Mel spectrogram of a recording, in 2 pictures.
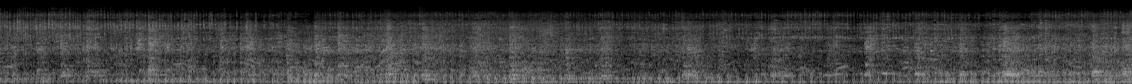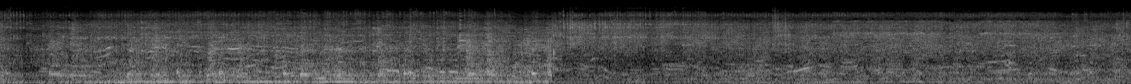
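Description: Outdoor crowd chatter, many voices talking at once, with a low steady hum underneath that cuts off about 17 seconds in.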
